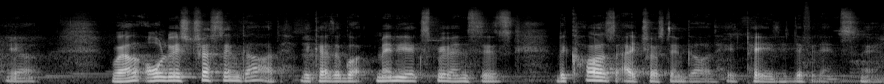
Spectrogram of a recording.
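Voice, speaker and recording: Music plays in the background as a man speaks at a fairly slow pace. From Jamaica. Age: 80s+. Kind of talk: interview answer.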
